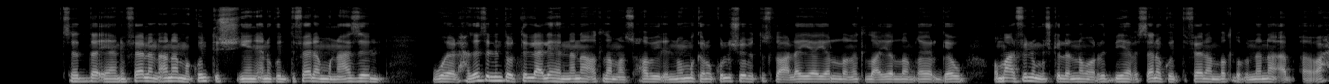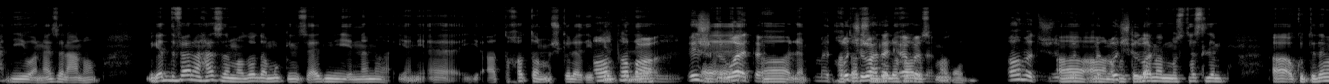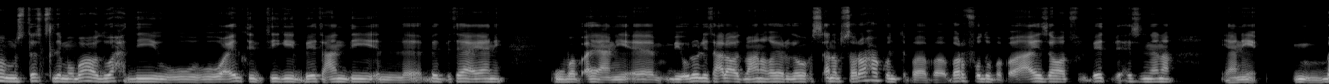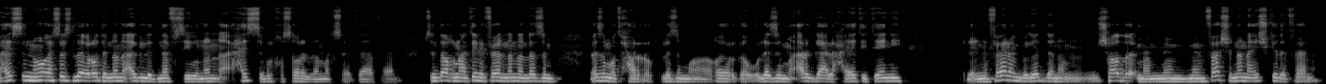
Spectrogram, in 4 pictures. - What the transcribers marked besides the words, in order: tapping
- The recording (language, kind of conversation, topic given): Arabic, advice, إزاي أقدر أتعافى عاطفيًا بعد الانفصال اللي كسرني وخلّاني أفقد أحلامي؟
